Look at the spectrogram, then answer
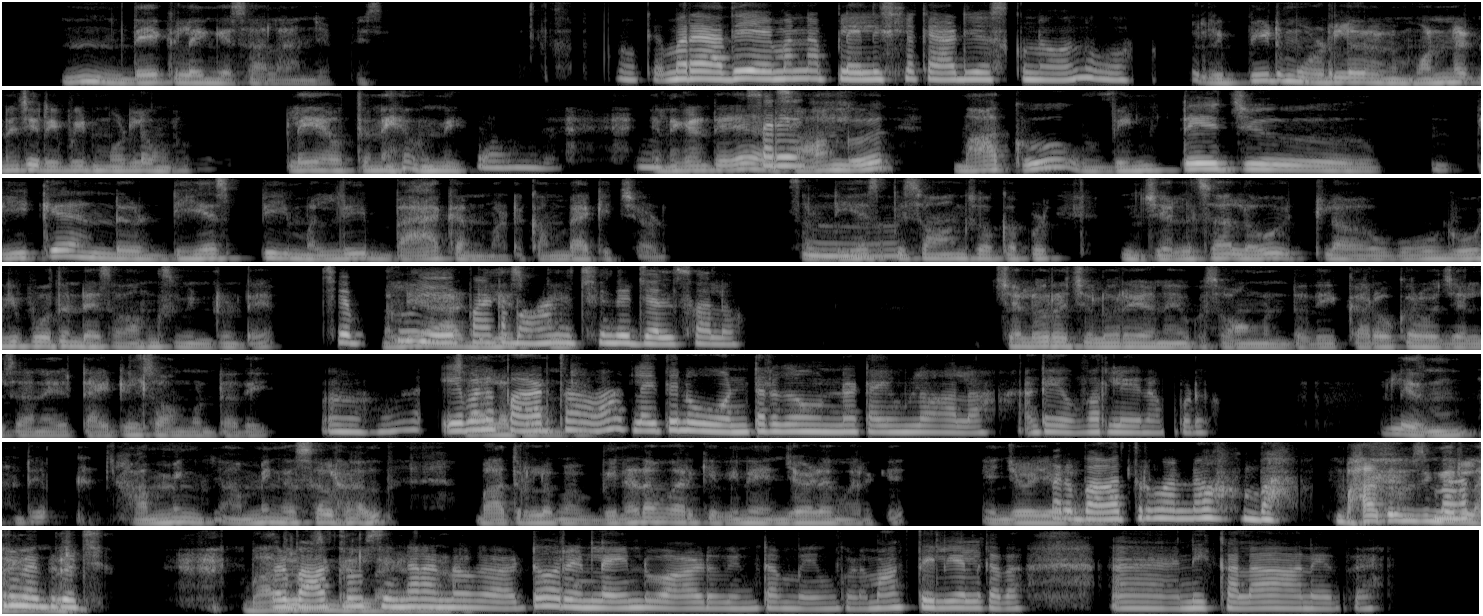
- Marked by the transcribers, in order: in Hindi: "దేక్‌లెంగేసాలా"; other background noise; in English: "ప్లే లిస్ట్‌లోకి యాడ్"; in English: "రిపీట్ మోడ్‌లో"; in English: "రిపీట్ మోడ్‌లో ప్లే"; in English: "అండ్"; in English: "సాంగ్స్"; in English: "సాంగ్"; in English: "టైటిల్ సాంగ్"; in English: "హమ్మింగ్ హమ్మింగ్"; giggle; in English: "బాత్రూమ్‌లో"; in English: "ఎంజాయ్"; in English: "బాత్రూమ్"; chuckle; laughing while speaking: "బాత్రూమ్ సింగర్ లాగా అందరు"; in English: "బాత్రూమ్ సింగర్"; in English: "బాత్రూమ్"; in English: "బాత్రూమ్ సింగర్"; in English: "బాత్రూమ్ సింగర్"
- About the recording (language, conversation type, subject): Telugu, podcast, ఏ సంగీతం వింటే మీరు ప్రపంచాన్ని మర్చిపోతారు?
